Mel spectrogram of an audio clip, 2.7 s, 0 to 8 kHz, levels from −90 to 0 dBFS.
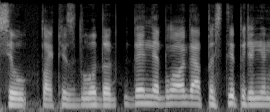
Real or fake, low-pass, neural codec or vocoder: fake; 7.2 kHz; codec, 32 kHz, 1.9 kbps, SNAC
